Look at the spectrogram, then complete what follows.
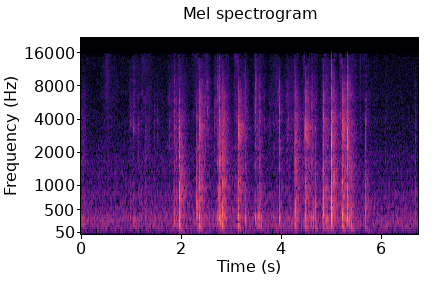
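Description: Hard plastic parts of a bunny-shaped toy dango maker clicking and clacking as they are worked by hand. About two seconds in comes an irregular run of roughly fifteen sharp clicks over nearly four seconds.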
